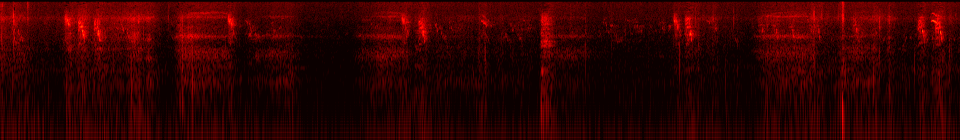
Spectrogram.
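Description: Quiet outdoor ambience with small birds chirping now and then in short, high calls. There are a couple of soft knocks, about seven and ten seconds in.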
